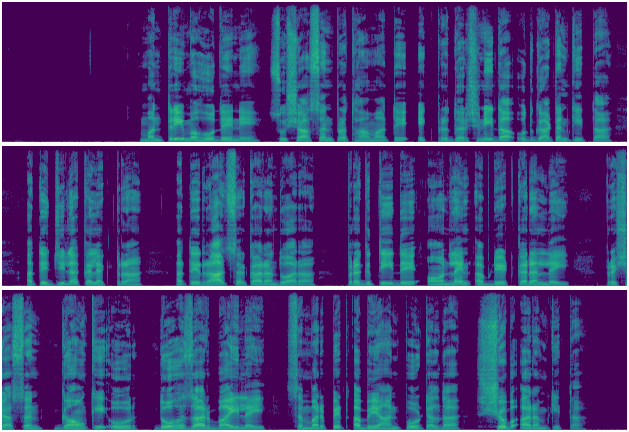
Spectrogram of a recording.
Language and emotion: Punjabi, neutral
